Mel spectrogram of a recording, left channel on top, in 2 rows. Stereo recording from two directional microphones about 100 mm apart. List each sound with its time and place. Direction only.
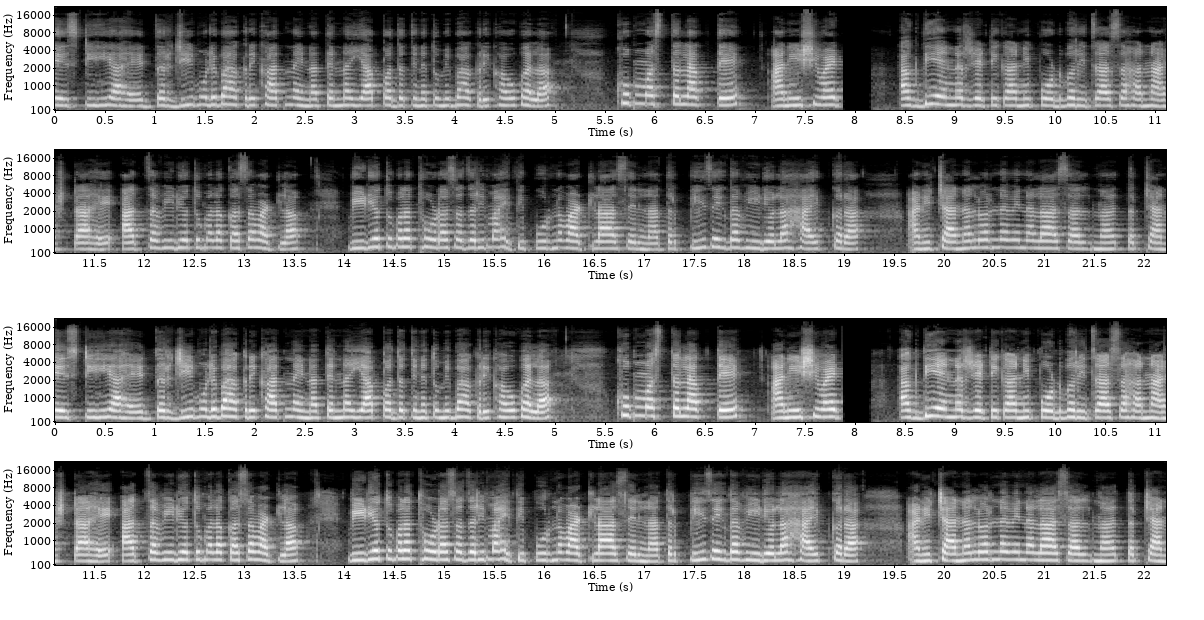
0.0 s a woman's voice: 35° right (ahead or behind)
5.6 s a woman's voice: 25° right (ahead or behind)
